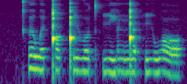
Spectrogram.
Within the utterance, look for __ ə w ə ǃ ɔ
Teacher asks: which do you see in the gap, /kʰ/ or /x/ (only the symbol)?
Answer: kʰ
